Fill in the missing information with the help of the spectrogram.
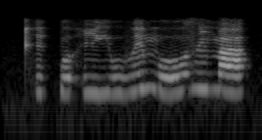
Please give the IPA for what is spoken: kʰ ɪ˨ k͡p ʊ˨ h i˨ j u˨ β e˦ m oː˨˦ z ĩ˦ m a˦

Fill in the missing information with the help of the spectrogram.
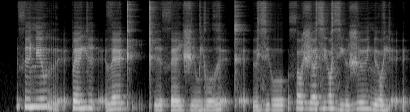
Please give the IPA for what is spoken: θ ɪ˦ lʲ ɛ˦ u̯ r ɛ̰˨˦ p ɛ˦ j ɪ˦ ʔ ɛ̰˨ ð ɛ˦ kʼ ḭ˦ kʼ ɪ˨ θ ɛ˨ i̯ ʒ ɪ˨ u̯ j o˨ ɣ ɛ̰˦ kʼ ɛ̰˦ ʔ ʏ˨ zʲ o˦ | θ ɔ˦ ʒ ɐ˦ zʲ ɔ˦ zʲ ø˨ ʒ ø˦ y̯ lʲ ɔ˨ j ɛ̰˨

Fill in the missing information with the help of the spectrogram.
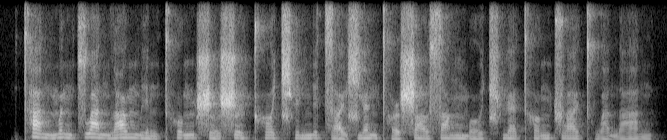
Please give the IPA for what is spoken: t̪ʰ a˥˨ n m ə˥˨ n t͡s w a˥˨ n l ɑ˦ ʊ̯ m ḭ˨˩ n t̪ʰ ʊ˦ ŋ ʂ ɻ̩˨˦ ʂ ɻ̩˥˨ kʰ ɤ˦ t͡ɕʰ i˨˦ ŋ i˨˦ t͡s a̰˨˩ ɪ̯ ɕ j ɛ˦ n t̪ʰ ɤ̰˨˩ ʂ ɑ˥˨ ʊ̯ s ɑ˦ ŋ m o˨˦ ʊ̯ t͡ɕʰ ɥ ɛ˥˨ t̪ʰ ɤ˦ ŋ ʈ͡ʂ w a˦ ɪ̯ t̪ʰ w a̰˨˩ n a˥˨ n

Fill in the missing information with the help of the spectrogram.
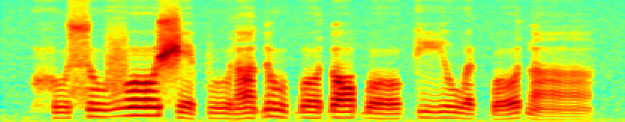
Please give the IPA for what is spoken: h u˧ s u˦ v oː˦ ʃ e˨ p u˨ ɾ ã˧ ɗ u˦˨ ɓ o˧ ɗ ɔ˦ ɓ oː˧ k iː˧ w ə˨ k͡p o˨˦ ɗ ã˨

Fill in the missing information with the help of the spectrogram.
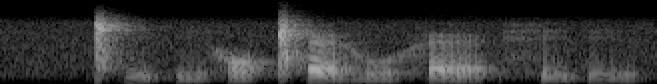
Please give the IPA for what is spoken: ǁʰ i˥˨ ʔ i˧ h ɔ˧ ǁʰ ɛ˥˨ ɦ u˧ h ɛ˥˨ | h i˥˨ ʔ i˥˨

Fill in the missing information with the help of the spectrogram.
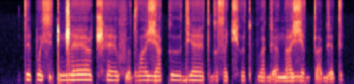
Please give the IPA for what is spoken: t̪ e p o sʲ a̰ t ŋ͡ǁ ɛː ɐ̯ ʈ͡ʂʰ ɛː xʷ a̰ d lˠ i ɐ̯ ʑ a k ɯː d j ɛː t ɡ ʌ s ʌ t͡ɕʰ ɯ t kʷ a ɡ ɛ̰ ɐ̯ n̪ a ʑ a d t̪ a̰ ɡ ɛ̰ t

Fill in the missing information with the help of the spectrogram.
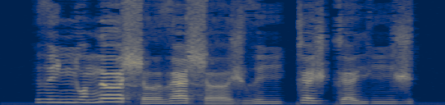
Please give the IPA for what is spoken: ð i˦ ɲ ɔ˦ n ɜː˥ ɬ əː˨ ð æ˦ ɬ ɜː˩ ʒ ð iː˨ k ɛ˦ ʒ k ɛ˨ j iː˦ ʒ

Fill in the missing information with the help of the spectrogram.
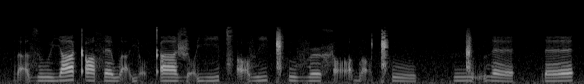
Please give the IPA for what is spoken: ɾ a̰ z u j a kʼ ɑ s ɛ w a̰ j ɔ̰ kʼ a ʒ ɔ̰ j i t͡sʼ ɑ̰ v i ǁʰ u v ə˞ x ɑ̰ d ɑ̰ ǁʰ u | ŋ͡ǁ ṵ ð ɛ | ɾ ɛ

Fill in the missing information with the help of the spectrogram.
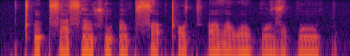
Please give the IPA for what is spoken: tʼ ə̃ ʔ s a s ã sʷ ə̃ ʔ ã p sˤ ɐ ʔ tʼ ɔ t͡sʼ ɐ ðˤ ɐ w o p ɔ̃ zˤ ʏ p ɔ̃ p

